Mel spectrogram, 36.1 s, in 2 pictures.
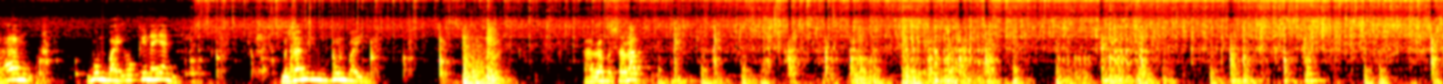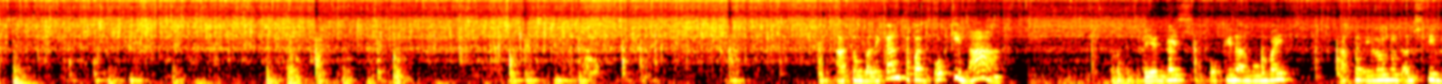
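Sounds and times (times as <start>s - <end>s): wooden spoon scraping a pan: 0.0s - 1.3s, 2.1s - 5.8s, 7.7s - 28.8s
onions sizzling in hot oil: 0.0s - 36.0s.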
